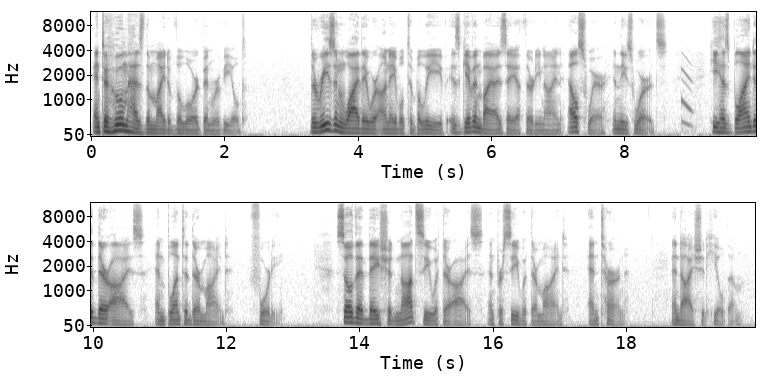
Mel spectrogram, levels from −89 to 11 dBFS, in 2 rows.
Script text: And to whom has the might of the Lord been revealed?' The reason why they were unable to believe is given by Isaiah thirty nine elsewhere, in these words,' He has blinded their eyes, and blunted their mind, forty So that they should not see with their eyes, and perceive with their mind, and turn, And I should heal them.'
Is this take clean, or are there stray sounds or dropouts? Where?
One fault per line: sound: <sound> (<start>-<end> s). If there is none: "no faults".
sound: chirp (8.8-9.0 s)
